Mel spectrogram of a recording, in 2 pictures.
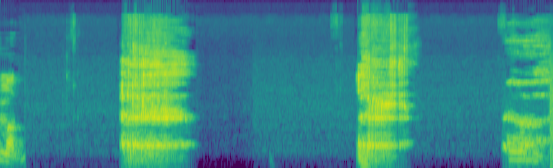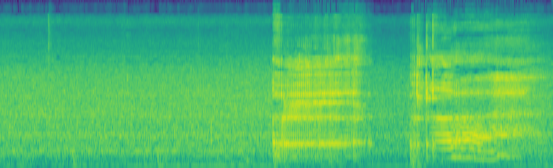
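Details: Boy gaming, burping: several loud, drawn-out burps followed by talking and background noise.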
